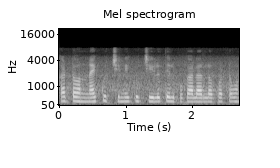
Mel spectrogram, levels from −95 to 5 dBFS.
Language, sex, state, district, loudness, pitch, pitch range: Telugu, female, Andhra Pradesh, Chittoor, -16 LUFS, 210 Hz, 205-225 Hz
